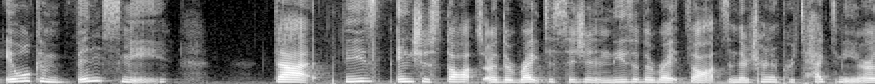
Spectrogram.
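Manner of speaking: ordinary talk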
